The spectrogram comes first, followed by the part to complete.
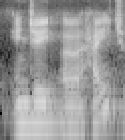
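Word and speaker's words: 我: you write it as NGOH or just OH. If you're not too familiar with Cantonese, their pronunciation has changed over the last 100 years. It's generally dropped the ngo and just gone to o.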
